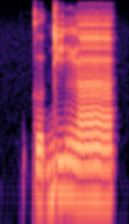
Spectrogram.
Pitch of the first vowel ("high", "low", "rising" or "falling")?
low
